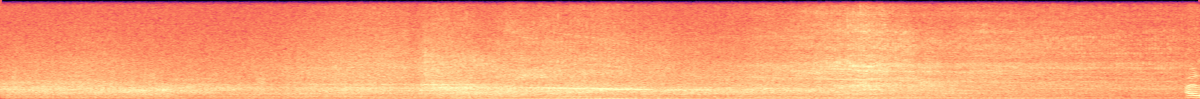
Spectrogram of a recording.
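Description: Road traffic: a motor vehicle passes close by, swelling to a peak about six seconds in and then fading, with a falling whine as it goes past.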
